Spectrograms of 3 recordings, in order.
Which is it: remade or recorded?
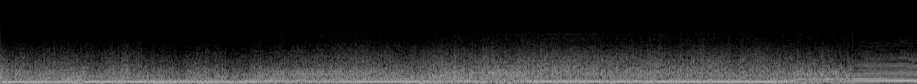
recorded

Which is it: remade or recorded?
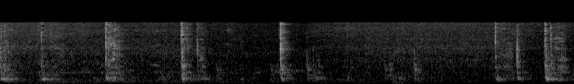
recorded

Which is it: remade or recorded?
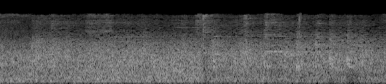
remade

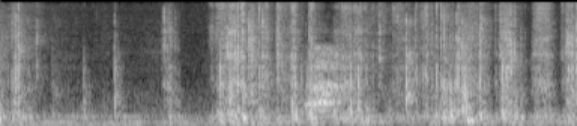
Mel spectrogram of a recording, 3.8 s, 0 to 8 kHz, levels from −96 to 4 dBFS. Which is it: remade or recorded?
recorded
